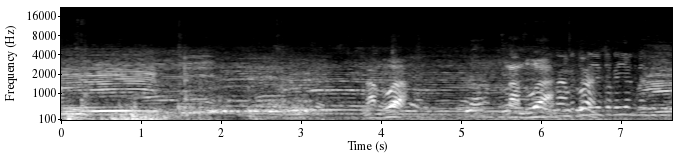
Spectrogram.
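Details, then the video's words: Cattle making trouble while being unloaded from a swaying truck: several drawn-out, harmonic moos, some rising and falling, heard over music and background noise. "SAPI LUCU BIKIN ULAH TURUN DARI TRUK OLENG"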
